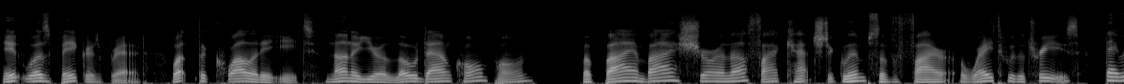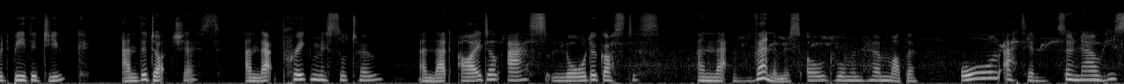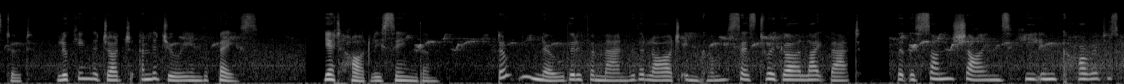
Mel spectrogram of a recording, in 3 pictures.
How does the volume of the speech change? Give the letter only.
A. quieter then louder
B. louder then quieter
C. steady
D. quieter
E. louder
C.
